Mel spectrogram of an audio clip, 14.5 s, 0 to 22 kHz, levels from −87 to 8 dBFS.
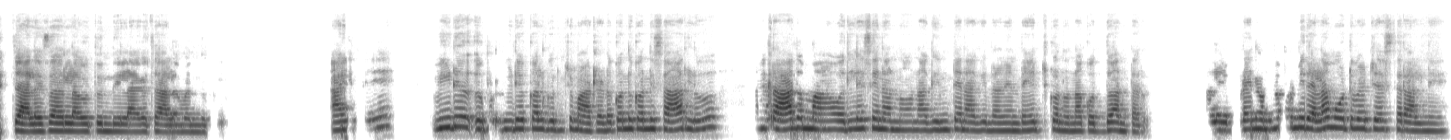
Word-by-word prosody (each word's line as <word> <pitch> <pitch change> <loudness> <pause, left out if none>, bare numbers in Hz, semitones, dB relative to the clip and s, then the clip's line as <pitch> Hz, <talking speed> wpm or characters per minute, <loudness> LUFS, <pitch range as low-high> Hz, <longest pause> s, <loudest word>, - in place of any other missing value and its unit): చాలా 180 -1 +6
సార్లవుతుంది 180 -1 +2
ఇలాగా 170 0 -1
చాలా 165 -1 0
మందికి. 165 - -7 1.1
అయితే, 220 +2 -4 0.7
వీడియో 270 +2 +3 0.2
ఇప్పుడు 220 0 -4
వీడియో 230 +1 +2
కాల్ 230 -1 +2
గురించి 210 +2 -3
మాట్లాడు 190 +1 0
కొన్ని 230 +1 +2
కొన్నిసార్లు 230 -1 +1 0.6
నాకు 240 0 -4
రాదమ్మా! 230 +1 +6 0.2
వదిలేసేయ్ 235 +2 0
నన్ను. 210 -1 -2
నాగింతే. 210 +2 -2
నాకు 195 0 -3
ఇట్లా 190 0 -3
నేను 190 -1 -1
నేర్చుకోను. 200 0 -3
నాకొద్దు 185 +1 -2
అంటారు. 175 -3 -5 0.6
అలా 205 0 0
ఎప్పుడైనా 225 +3 -1
అన్నప్పుడు 250 +3 -3
మీరెలా 245 -1 +4
మోటివేట్ 240 -2 0
జేస్తారాళ్ళని? 200 -5 -2
210 Hz, 130 wpm, -20 LUFS, 185-230 Hz, 1.1 s, చాలా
